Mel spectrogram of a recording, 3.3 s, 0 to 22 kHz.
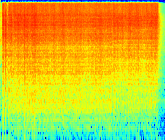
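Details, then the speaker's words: MIG welding practice tack-welded plates before welding a differential from an E36 compact: steady crackling hiss like frying bacon, even for three seconds then stopping, weld starting to sink into the metal; normal MIG welding. "you can see how it's starting to slowly sink into the metal a little bit better the murmurings of a weld there"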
